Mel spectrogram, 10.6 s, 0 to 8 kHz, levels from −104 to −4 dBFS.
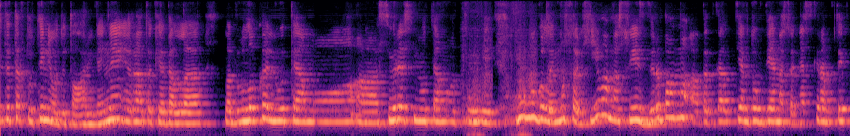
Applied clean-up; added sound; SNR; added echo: neural separator model SepFormer DNS4.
